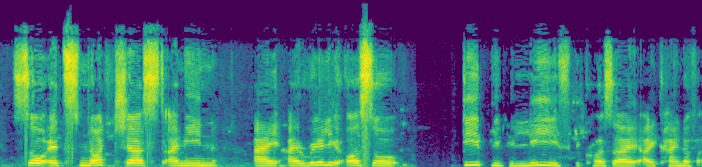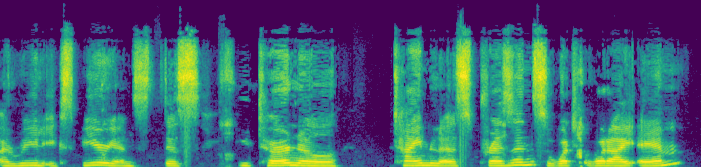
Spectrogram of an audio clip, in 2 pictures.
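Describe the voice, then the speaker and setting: A woman speaks very slowly in a fairly high, somewhat breathy voice with fairly even intonation, the sound dry and close with no echo. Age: 50s. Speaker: interviewer. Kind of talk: interview.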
